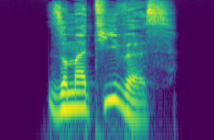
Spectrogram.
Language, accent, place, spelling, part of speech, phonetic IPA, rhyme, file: German, Germany, Berlin, summatives, adjective, [zʊmaˈtiːvəs], -iːvəs, De-summatives.ogg
- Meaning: strong/mixed nominative/accusative neuter singular of summativ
